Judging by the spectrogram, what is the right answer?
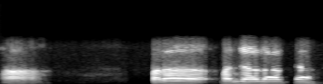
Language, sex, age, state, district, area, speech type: Sindhi, male, 60+, Maharashtra, Mumbai Suburban, urban, conversation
